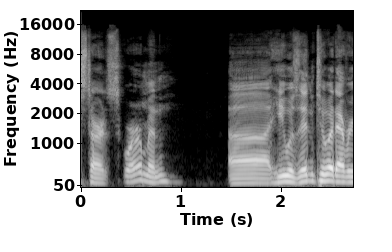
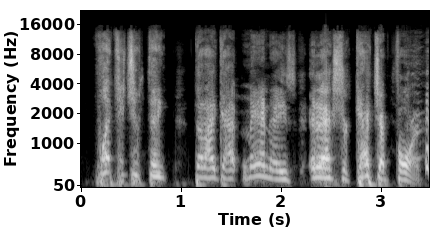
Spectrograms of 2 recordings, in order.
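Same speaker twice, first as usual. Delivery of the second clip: very high-pitched shouted whisper; 10 semitones higher than usual. Retelling what he said to her in a movie theater, whisper-yelling. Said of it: "I'm whisper yelling at her".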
